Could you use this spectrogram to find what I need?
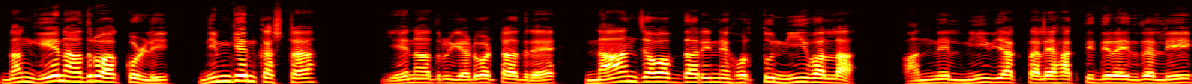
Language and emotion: Kannada, angry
